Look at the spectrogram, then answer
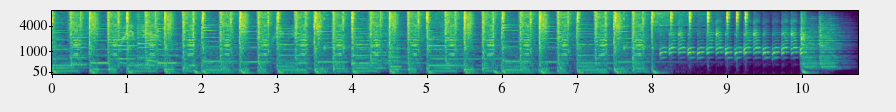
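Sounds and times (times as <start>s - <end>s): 
instrumental music: 0.0s - 10.7s.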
